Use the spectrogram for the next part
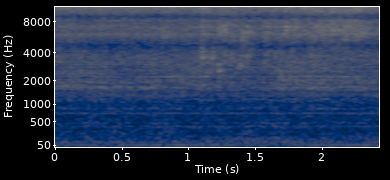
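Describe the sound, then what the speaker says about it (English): A kitchen faucet runs steadily as cheesecloth is wetted before straining chicken stock, a constant close hiss of flowing water without any talking. "Always wet your cheesecloth prior so it doesn't soak up a lot of the"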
